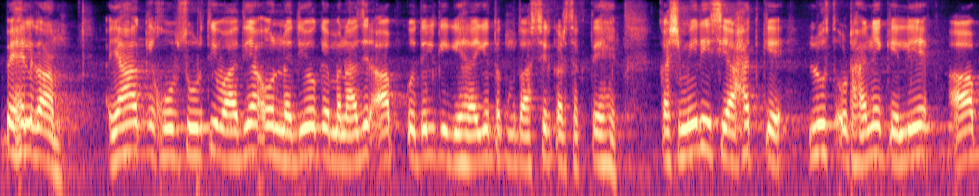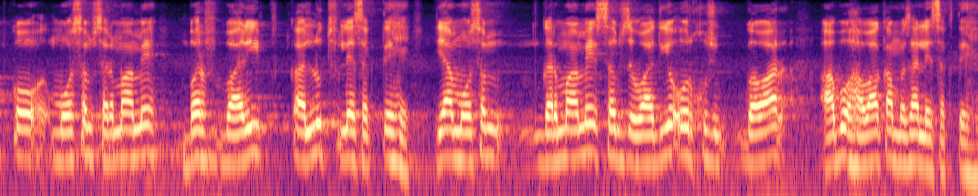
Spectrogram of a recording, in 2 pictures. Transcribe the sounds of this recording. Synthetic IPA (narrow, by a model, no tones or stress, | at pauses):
pɛɦlɡaːm | jɐɦãkexuːbsuːɾt̪iʋaːd̪ijãʔɔːɾnɐd̪ijõkemɐnaːzɪɾaːpkod̪ɪlkiɡɛɦɾaːijõt̪ɐkmʊt̪aːsːɪɾkɐɾsɐkt̪eɦɛ̃ː | kɐʃmiːɾisɪjaːɦət̪ke | lʊst̪ʰʊʈʰaːnekelieaːpkomɔːsəmsɐɾmamẽbɐɾfbaːɾi | kalʊt̪fleːsɐkt̪eɦɛ̃ː | jamɔːsəmɡɐɾmamẽsɐbzʋaːd̪ijõʔɔːɾxʊʃɡɐʋaːɾ | aːboɦɐʋakamɐzaleːsɐkt̪eɦɛ̃ː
